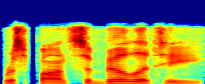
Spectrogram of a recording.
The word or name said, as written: responsibility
